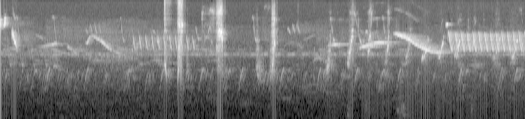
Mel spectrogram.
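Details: White goldfinch in song: thin sliding whistles and short buzzy trills mixed with several sharp clicks, ending in a sustained rattling trill.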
